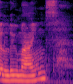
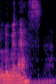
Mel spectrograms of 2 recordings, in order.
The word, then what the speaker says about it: Lumines: However, what I discovered is that PlayStation can't even agree how it's pronounced. I saw some old adverts and some interviews with developers where they say Lumines and we also say Luminesce.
